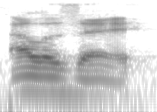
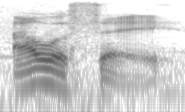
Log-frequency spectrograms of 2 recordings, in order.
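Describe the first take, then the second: First: The middle consonant is a Z sound. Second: The middle consonant is an S sound. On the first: "He pronounces it ... with the Z sound? Yeah" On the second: "They don't say"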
